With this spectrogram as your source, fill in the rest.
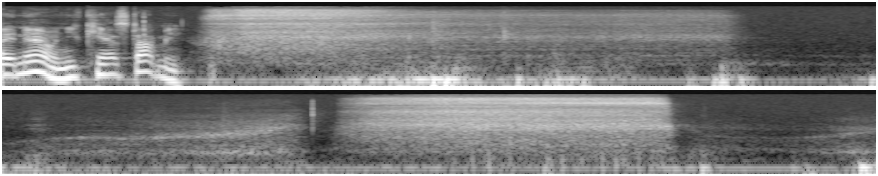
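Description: A loud hiss of vapour blasts out in bursts.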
